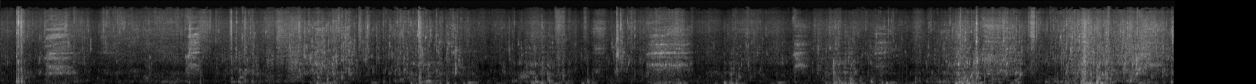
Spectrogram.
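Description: Shallow seawater sloshing and splashing against shoreline rocks as a large common skate is held and stirs in the water, in irregular bursts. The sound cuts out abruptly near the end.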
